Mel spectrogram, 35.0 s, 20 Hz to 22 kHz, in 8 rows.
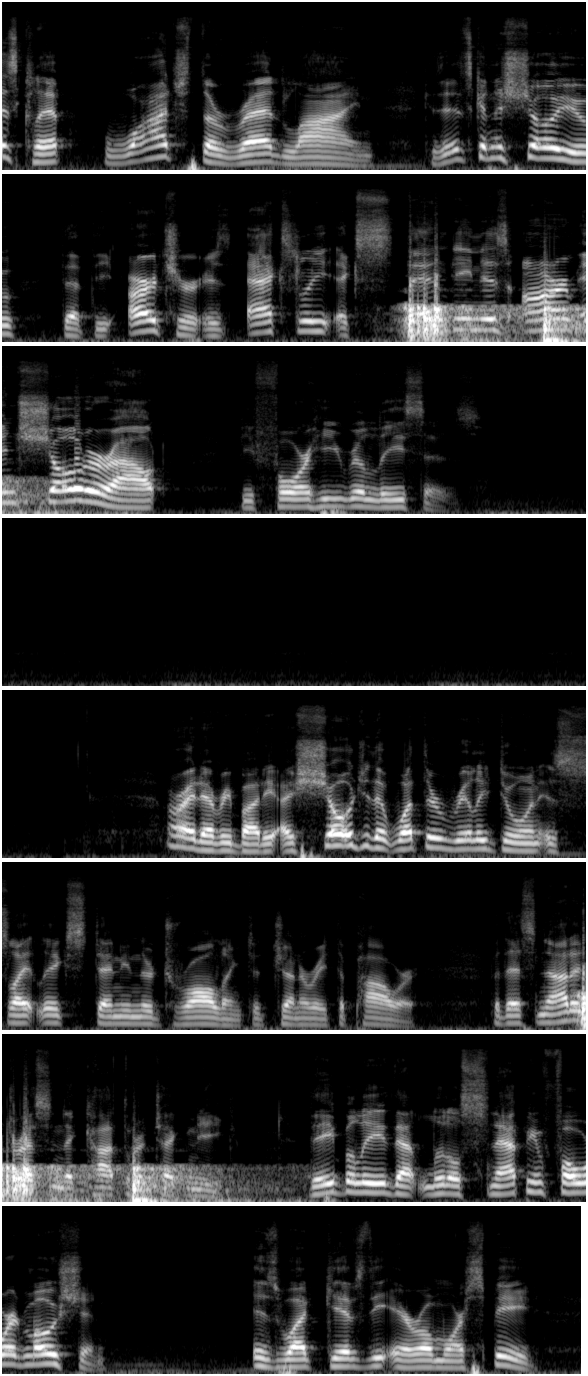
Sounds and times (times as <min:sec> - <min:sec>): Speech: 0:00.0 - 0:09.9, 0:10.6 - 0:12.4, 0:18.8 - 0:25.0, 0:25.6 - 0:28.0, 0:28.6 - 0:31.5, 0:32.6 - 0:34.7.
